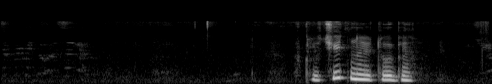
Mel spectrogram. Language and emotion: Russian, neutral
